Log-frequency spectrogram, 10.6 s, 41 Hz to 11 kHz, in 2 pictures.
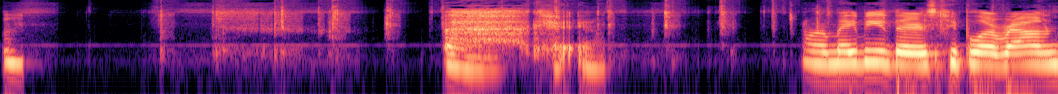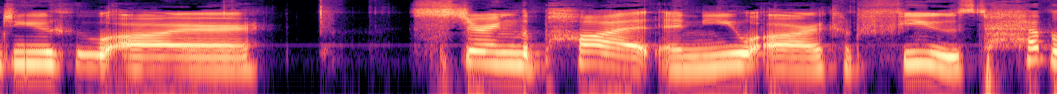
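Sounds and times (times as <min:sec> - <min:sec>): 
tarot cards being shuffled: 0:00.8 - 0:04.6
speech: 0:04.0 - 0:06.6, 0:07.4 - 0:10.5.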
